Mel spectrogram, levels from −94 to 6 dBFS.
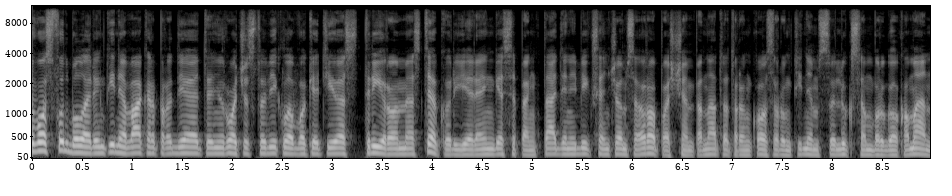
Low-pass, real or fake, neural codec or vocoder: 10.8 kHz; fake; vocoder, 44.1 kHz, 128 mel bands, Pupu-Vocoder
